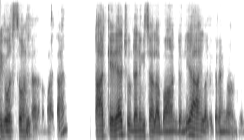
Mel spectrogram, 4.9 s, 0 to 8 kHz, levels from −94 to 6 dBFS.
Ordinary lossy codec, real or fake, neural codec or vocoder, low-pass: none; fake; codec, 16 kHz, 4.8 kbps, FACodec; 7.2 kHz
